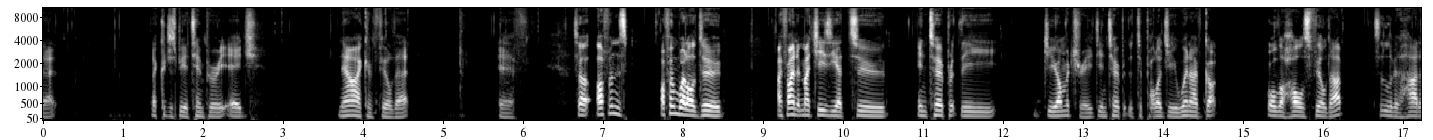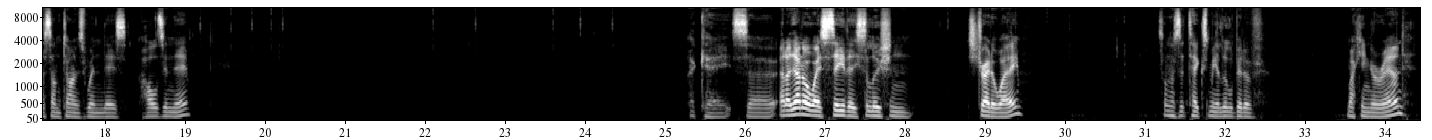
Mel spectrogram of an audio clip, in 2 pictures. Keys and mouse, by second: 1.6 2, 2.9 alt+click, 5.1 f, 5.6 middle click, 6.0 click, 6.4-8.7 middle drag, 16.1 middle click, 17.5-18.6 middle drag, 19.0 middle click, 21.9 middle click, 22.5 middle click, 24.2-25.8 middle drag, 27.3 1, 28.3 click, 31.3 middle click, 34.0 2.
